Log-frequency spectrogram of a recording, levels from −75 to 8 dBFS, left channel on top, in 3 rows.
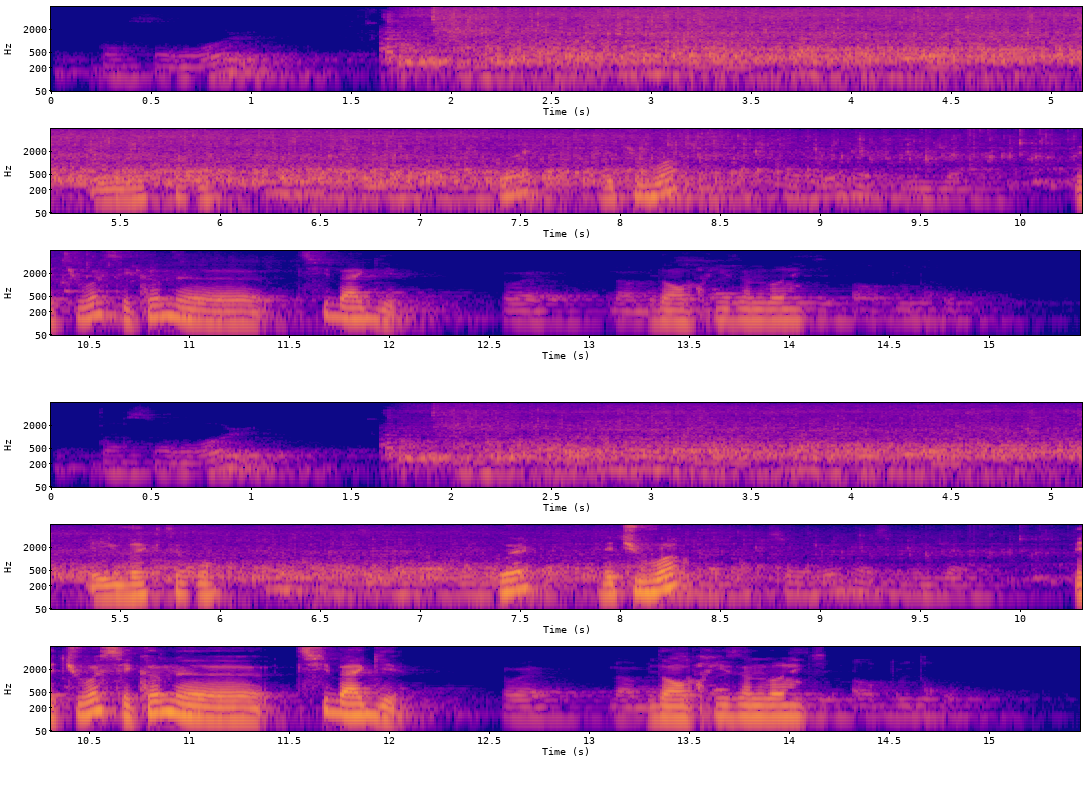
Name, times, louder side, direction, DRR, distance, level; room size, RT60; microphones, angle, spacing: voice 1, 0.2-1.1 2.0-4.9 5.4-5.5 6.1-7.6 7.9-9.8 12.6-14.8, right 1 dB, 90° right, 2.3 m, -38 dB
Toilet flush, 1.6-11.0, left 4 dB, 40° left, 0.8 m, -29 dB
voice 2, 5.3-6.0 7.4-7.6 7.9-8.3 10.3-12.1 13.3-14.1, right 7 dB, 70° right, 0.4 m, -22 dB
23.5 x 9.6 x 5.3 m
head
